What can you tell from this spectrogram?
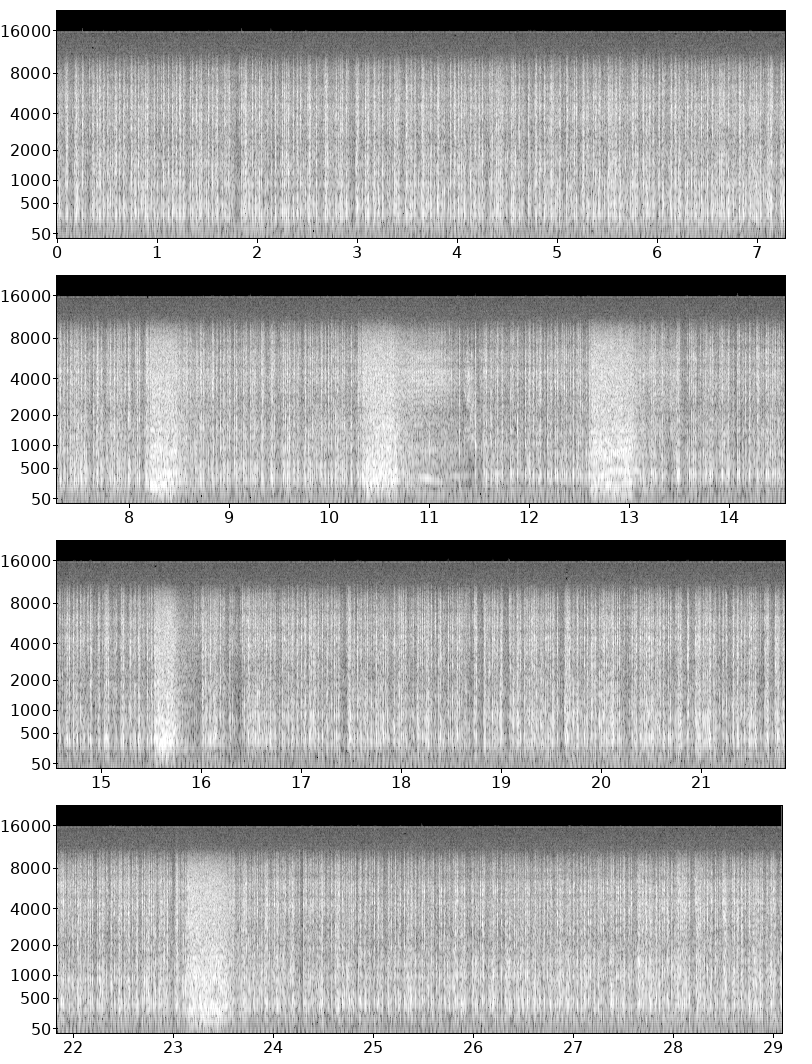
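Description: Drag-racing funny car engine idling with a rough, crackling run, blipped five times in short, sharp revs. After the second rev the pitch falls back down.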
